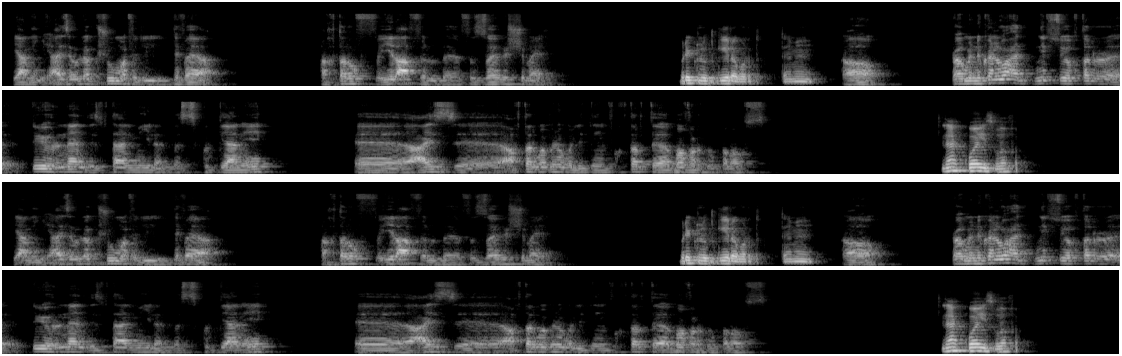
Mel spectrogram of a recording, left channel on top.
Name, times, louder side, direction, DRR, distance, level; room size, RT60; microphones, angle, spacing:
voice 1, 0.1-2.1 3.2-5.5 8.4-8.7 9.5-13.8 14.7-18.8, left 2 dB, 60° left, 3.2 m, -26 dB
voice 2, 6.8-8.1 20.6-21.3, equal, ahead, 0.6 m, -18 dB
12.0 x 6.9 x 7.2 m
head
